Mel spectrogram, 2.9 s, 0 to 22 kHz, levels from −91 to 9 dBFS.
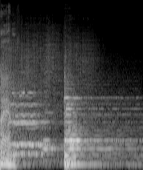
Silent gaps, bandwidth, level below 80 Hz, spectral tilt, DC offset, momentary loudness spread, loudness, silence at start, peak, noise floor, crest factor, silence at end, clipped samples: none; 12 kHz; -36 dBFS; -7.5 dB/octave; under 0.1%; 22 LU; -18 LUFS; 0 s; -2 dBFS; -39 dBFS; 16 dB; 0 s; under 0.1%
